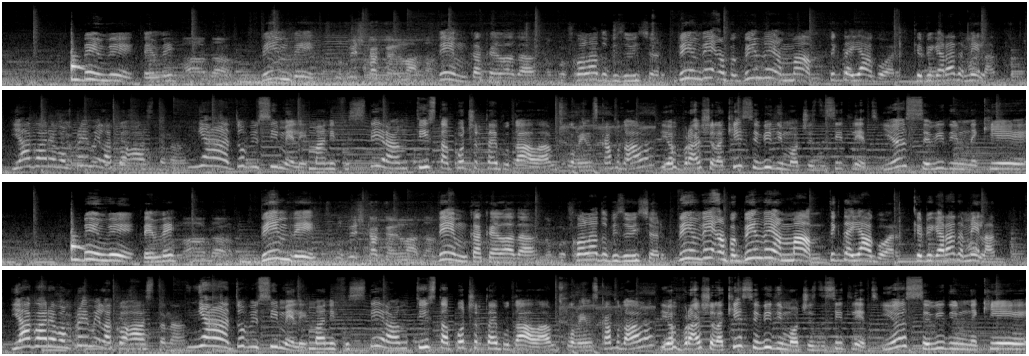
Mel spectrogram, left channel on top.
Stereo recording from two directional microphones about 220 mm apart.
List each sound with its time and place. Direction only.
0.8 s speech: 20° right (ahead or behind)
1.4 s speech: 40° right (ahead or behind)
4.4 s speech: 35° right (ahead or behind)
6.7 s speech: 25° right (ahead or behind)
7.3 s speech: 40° right (ahead or behind); by 13.3 s 25° right (ahead or behind)
13.3 s speech: 15° right (ahead or behind)
16.5 s speech: 25° right (ahead or behind)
